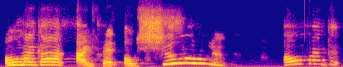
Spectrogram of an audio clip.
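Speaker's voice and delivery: high-pitched retold gasp of recognition; amazed exclamation. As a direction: relive the thrill, pitch leaping way up. Retells her amazed reaction to the card.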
